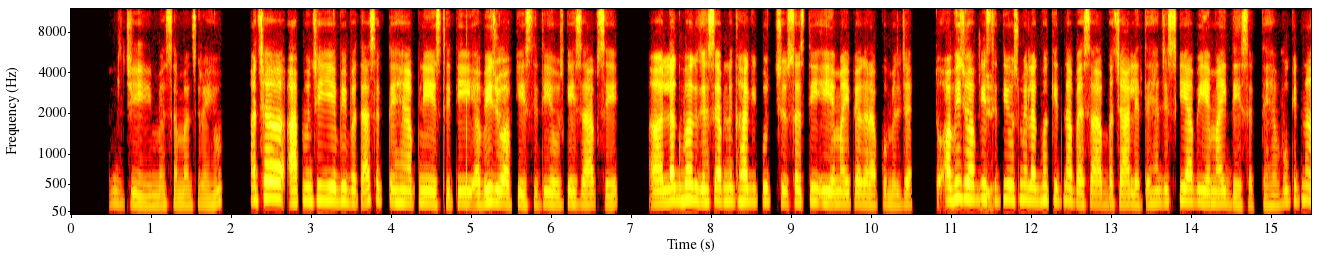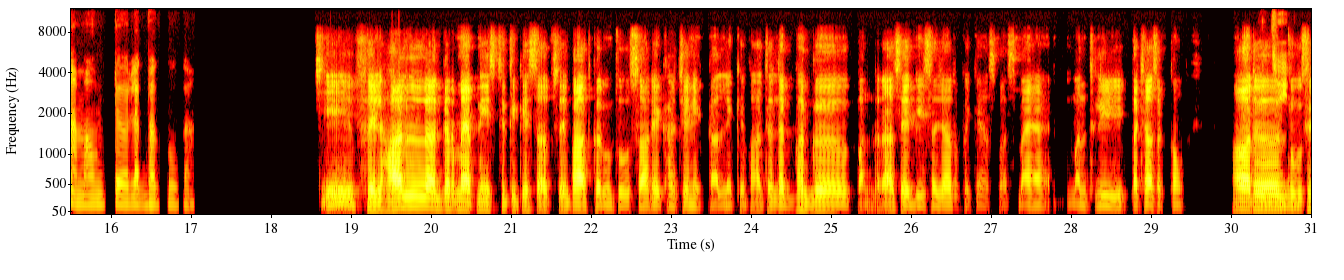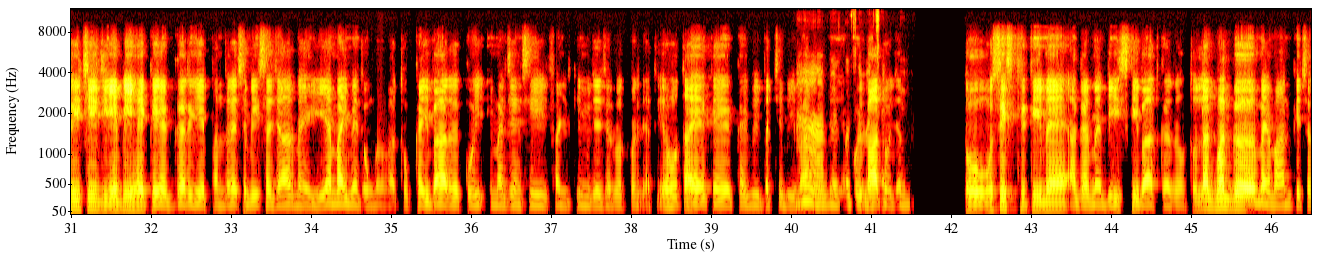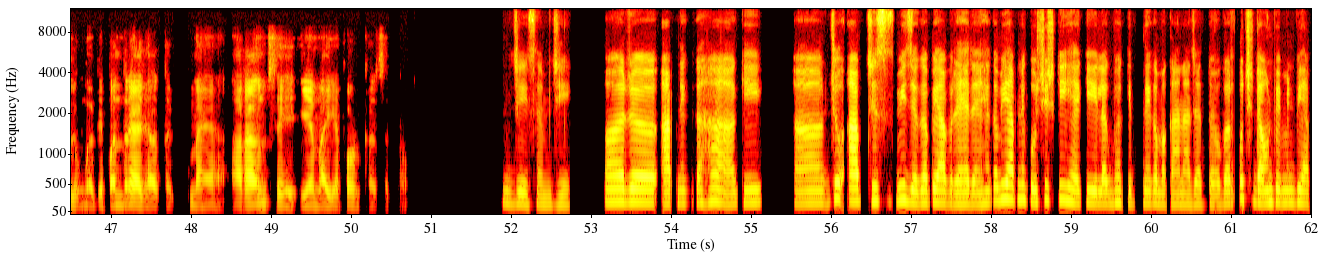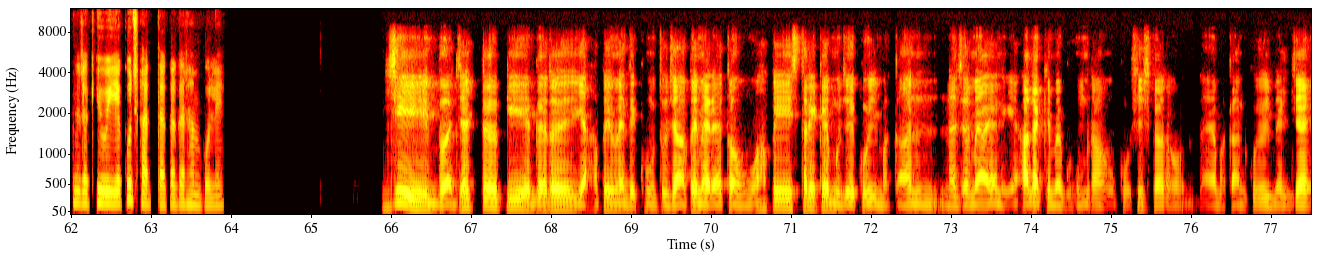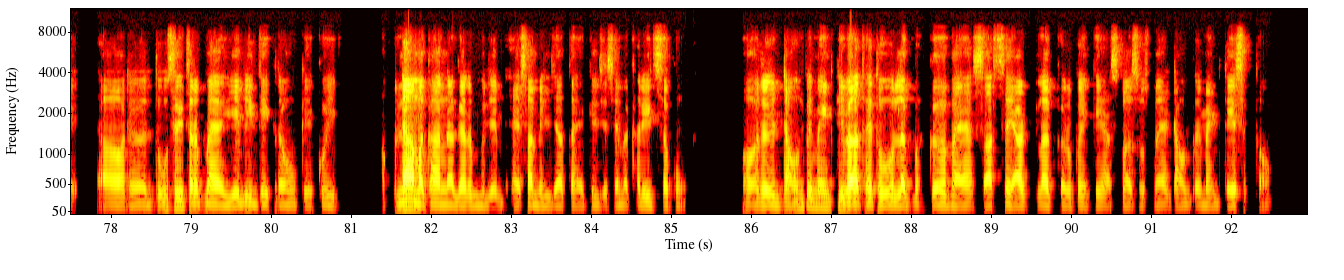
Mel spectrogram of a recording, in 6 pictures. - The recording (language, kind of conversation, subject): Hindi, advice, मकान ढूँढ़ने या उसे किराये पर देने/बेचने में आपको किन-किन परेशानियों का सामना करना पड़ता है?
- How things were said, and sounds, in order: tapping; other background noise; in English: "अमाउंट"; in English: "मंथली"; in English: "इमरजेंसी फंड"; in English: "अफ़ोर्ड"; in English: "डाउन पेमेंट"; in English: "डाउन पेमेंट"; in English: "डाउन पेमेंट"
